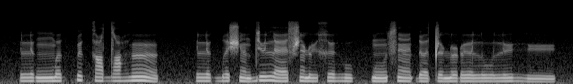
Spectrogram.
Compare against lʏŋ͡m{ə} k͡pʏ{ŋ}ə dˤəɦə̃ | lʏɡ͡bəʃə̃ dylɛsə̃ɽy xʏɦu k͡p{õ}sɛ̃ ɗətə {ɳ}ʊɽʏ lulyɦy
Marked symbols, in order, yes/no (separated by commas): yes, no, no, yes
